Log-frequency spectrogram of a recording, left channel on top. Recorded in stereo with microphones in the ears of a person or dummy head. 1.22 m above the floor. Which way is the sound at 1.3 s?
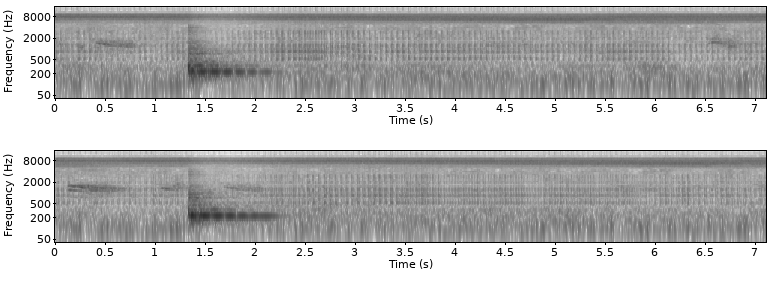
75° left (ahead or behind).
